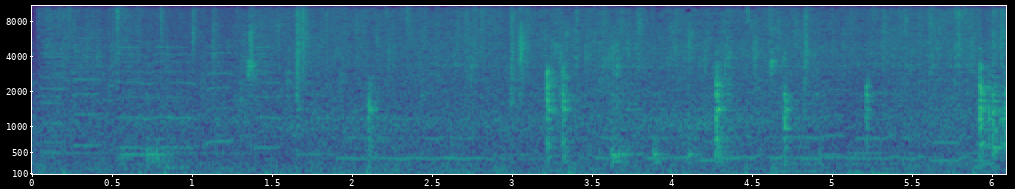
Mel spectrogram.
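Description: Chopped onion dropped into a hot pan and frying, a steady loud sizzle and crackle with scattered pops and occasional stirring scrapes throughout.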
